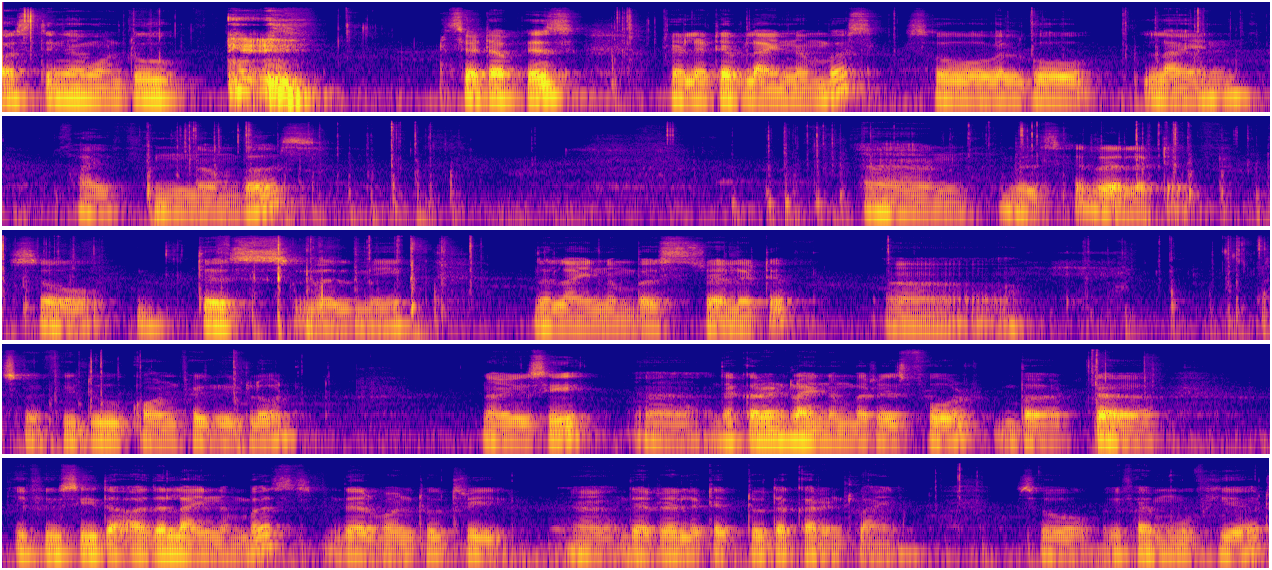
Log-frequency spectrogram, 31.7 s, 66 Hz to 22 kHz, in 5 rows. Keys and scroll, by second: 4.8-15.0 typing, 14.0 Escape, 18.2-19.7 typing, 20.1 Return, 30.2 Up.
